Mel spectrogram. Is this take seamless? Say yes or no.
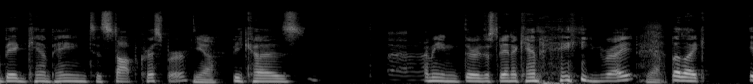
no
